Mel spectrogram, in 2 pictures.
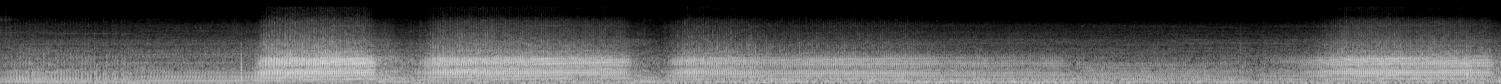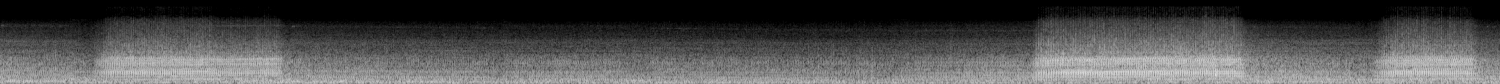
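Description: Ducati Sport Classic's air-cooled L-twin heard on board while riding, with several hard accelerations. The pitch climbs through the gears with short breaks at the shifts, early on and again near the middle and near the end, between stretches of steadier cruising in a road tunnel.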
